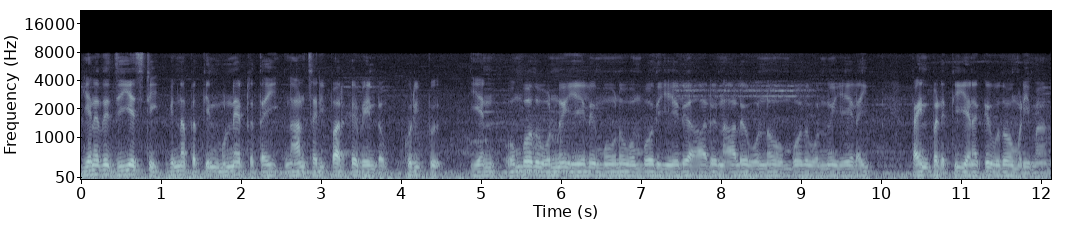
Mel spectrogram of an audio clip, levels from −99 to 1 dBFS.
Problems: background sounds at intervals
